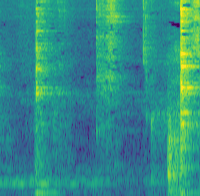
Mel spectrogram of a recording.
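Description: Cutlery clinking and scraping against bowls while noodles are eaten: a few short, separate clinks.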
